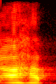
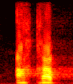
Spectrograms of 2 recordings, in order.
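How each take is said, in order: First: The middle consonant is a soft h sound. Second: The middle consonant is a hard k sound. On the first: "kalau di kampung saya orang nyebutnya ahad" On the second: "Akad malah"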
